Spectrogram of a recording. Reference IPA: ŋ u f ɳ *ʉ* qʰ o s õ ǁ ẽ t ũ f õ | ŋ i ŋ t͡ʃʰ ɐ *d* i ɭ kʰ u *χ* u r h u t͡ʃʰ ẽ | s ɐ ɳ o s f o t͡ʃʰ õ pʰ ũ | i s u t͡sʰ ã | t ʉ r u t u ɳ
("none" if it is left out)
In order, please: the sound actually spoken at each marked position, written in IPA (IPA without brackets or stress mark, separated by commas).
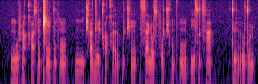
ɨ, d, qʰ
